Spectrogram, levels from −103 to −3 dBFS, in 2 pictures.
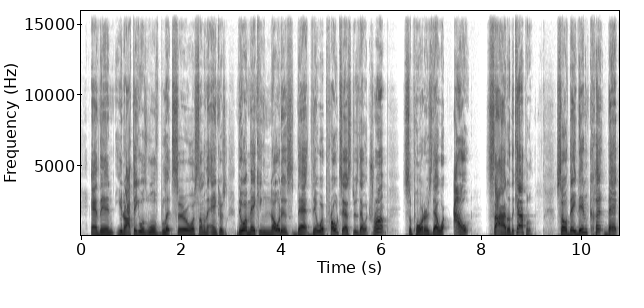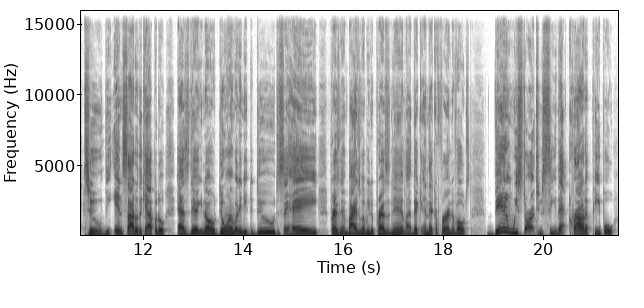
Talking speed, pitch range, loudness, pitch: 225 wpm, 140-170 Hz, -23 LUFS, 155 Hz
